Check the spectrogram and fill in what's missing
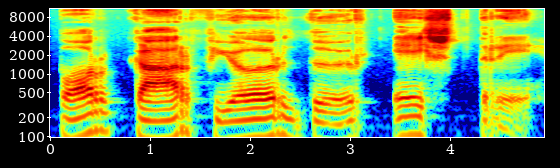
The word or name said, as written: Borgarfjörður Eystri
